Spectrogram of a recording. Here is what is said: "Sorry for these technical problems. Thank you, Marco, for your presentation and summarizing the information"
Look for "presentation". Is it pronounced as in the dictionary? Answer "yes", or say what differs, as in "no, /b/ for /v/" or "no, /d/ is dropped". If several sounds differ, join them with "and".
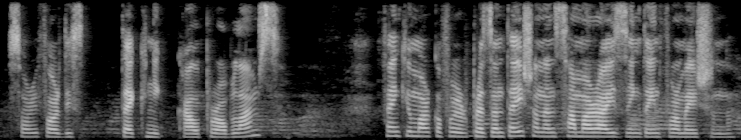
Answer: yes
